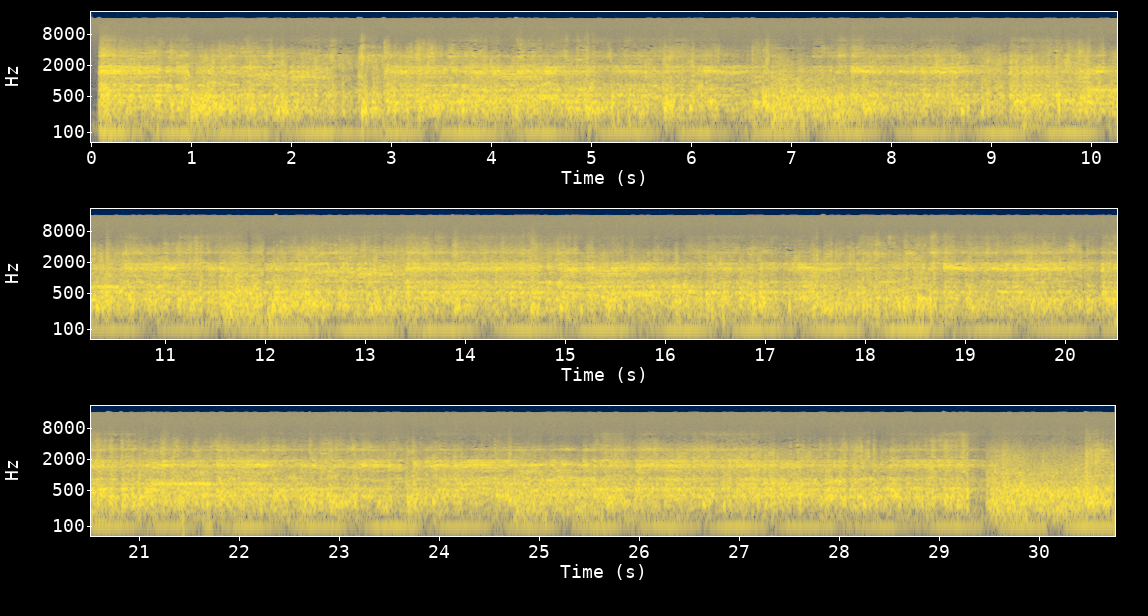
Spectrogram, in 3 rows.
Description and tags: Breaking done by mixing breaking done with box containing parts of radios or other electronics. Transferred from c-cassette. Date: autumn 1985 place: Finland - Laukaa edited slightly with audacity
breaking, old, mix, c-cassette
